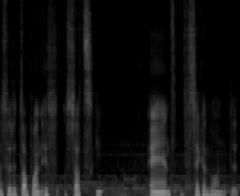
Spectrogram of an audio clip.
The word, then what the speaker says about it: Satsuki: Satsuki. Saki. As you can see here, sa, tsu, ki. The tsu is regular sized, so that's why you pronounce them all three separately as Satsuki.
